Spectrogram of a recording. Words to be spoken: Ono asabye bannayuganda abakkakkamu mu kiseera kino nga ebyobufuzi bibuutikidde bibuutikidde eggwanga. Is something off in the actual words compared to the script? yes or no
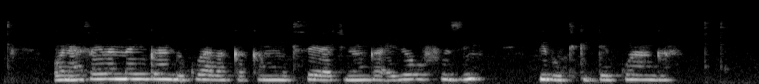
yes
